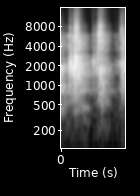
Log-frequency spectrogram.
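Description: A church congregation claps its hands together in a few quick soft rounds, with no talk over the clapping.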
